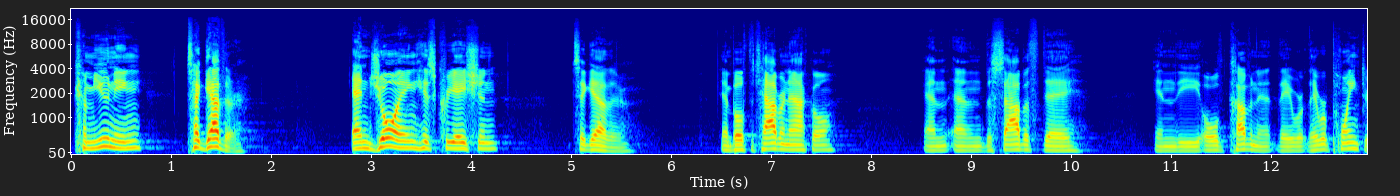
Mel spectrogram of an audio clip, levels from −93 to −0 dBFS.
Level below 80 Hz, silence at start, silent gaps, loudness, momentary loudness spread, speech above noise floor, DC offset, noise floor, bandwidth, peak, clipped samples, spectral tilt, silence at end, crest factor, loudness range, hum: -72 dBFS; 0.05 s; none; -28 LUFS; 18 LU; 50 dB; under 0.1%; -78 dBFS; 14.5 kHz; -4 dBFS; under 0.1%; -5.5 dB/octave; 0 s; 26 dB; 9 LU; none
